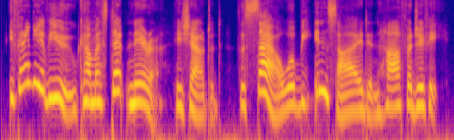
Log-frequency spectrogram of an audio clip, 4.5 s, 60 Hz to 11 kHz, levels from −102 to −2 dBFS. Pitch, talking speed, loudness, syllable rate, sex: 240 Hz, 250 wpm, -18 LUFS, 6.7 syllables/s, female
